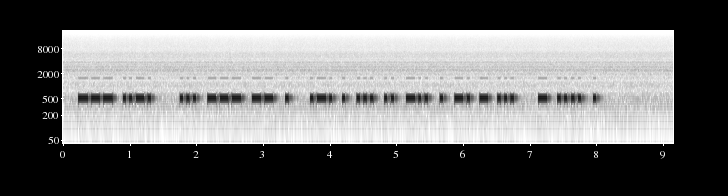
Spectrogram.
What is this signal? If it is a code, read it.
Morse code, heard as a keyed tone, hand-sent with a straight key, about 24 wpm, 520 Hz. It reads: OF SOME RESIDENTS THE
